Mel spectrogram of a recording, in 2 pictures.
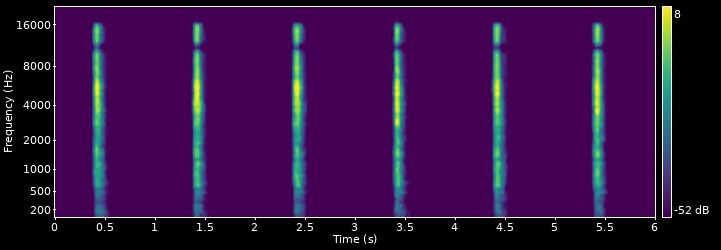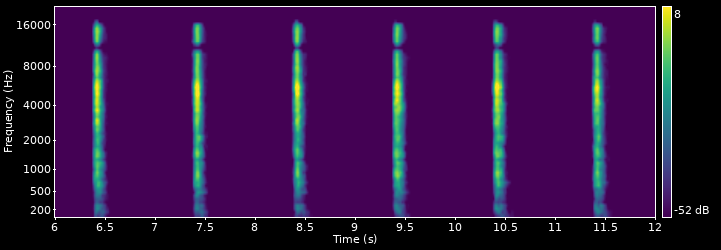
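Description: Countdown-timer tick sound effect: a sharp, dry click once a second, twelve in all, with silence between.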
